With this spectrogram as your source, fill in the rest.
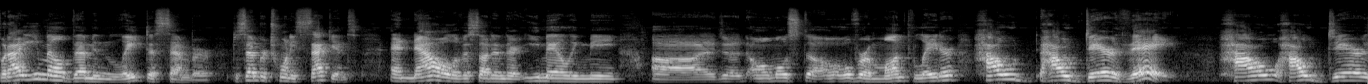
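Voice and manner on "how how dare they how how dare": slow, sarcastic indignation, repeating itself. Reacting to a late email reply from a company: sarcastic outrage. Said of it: "I'm being sarcastic".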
